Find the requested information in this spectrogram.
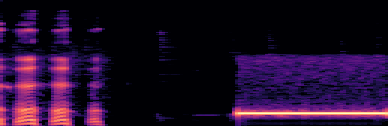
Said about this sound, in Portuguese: Vamos ligar de novo. Isso, cobrada aí.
